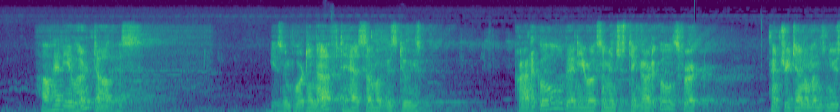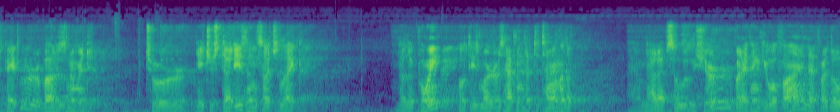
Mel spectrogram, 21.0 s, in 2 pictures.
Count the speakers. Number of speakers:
1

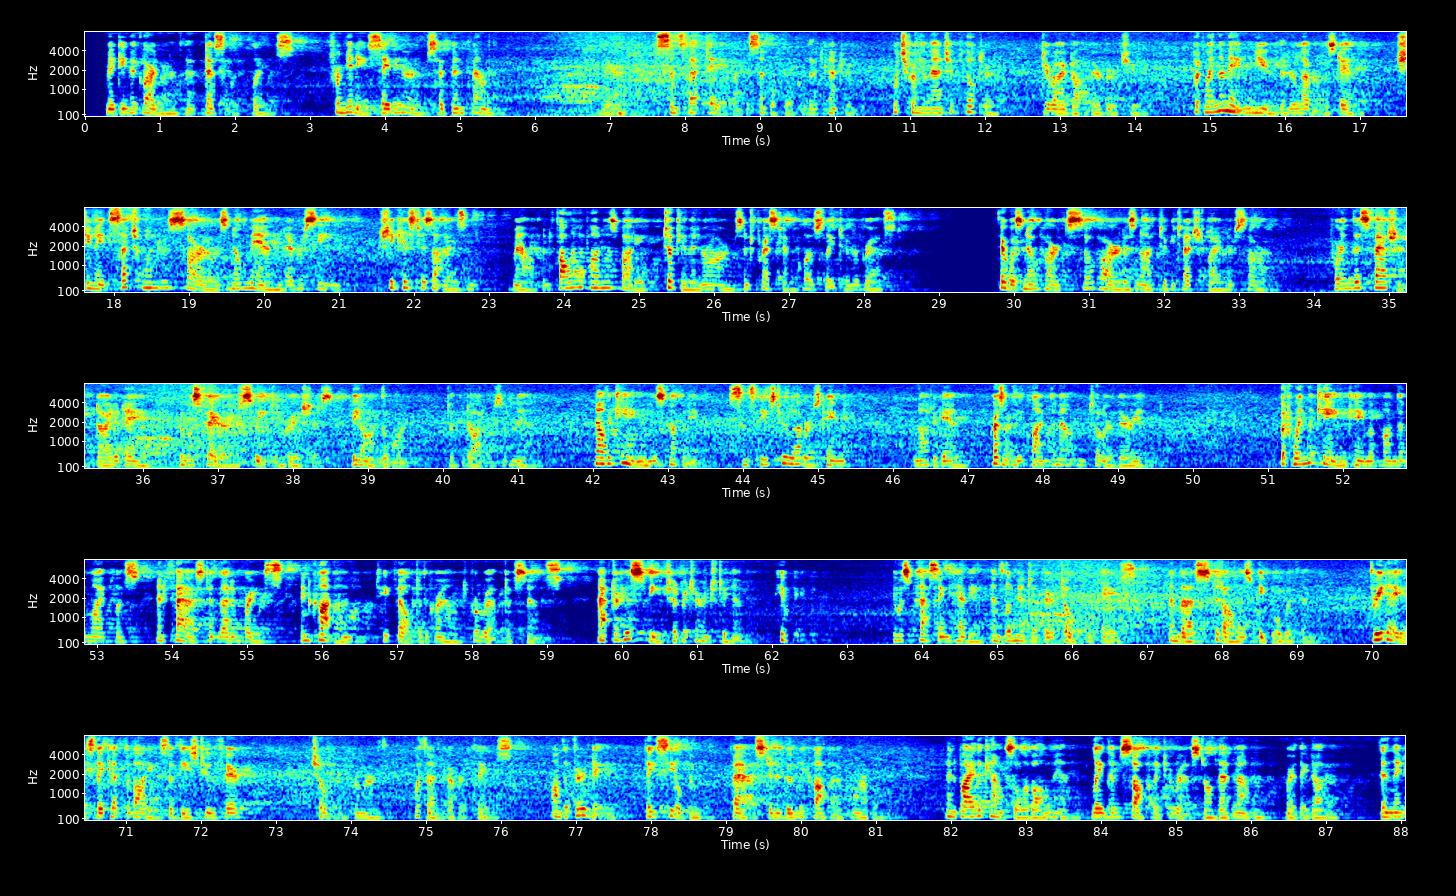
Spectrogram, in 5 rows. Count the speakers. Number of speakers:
1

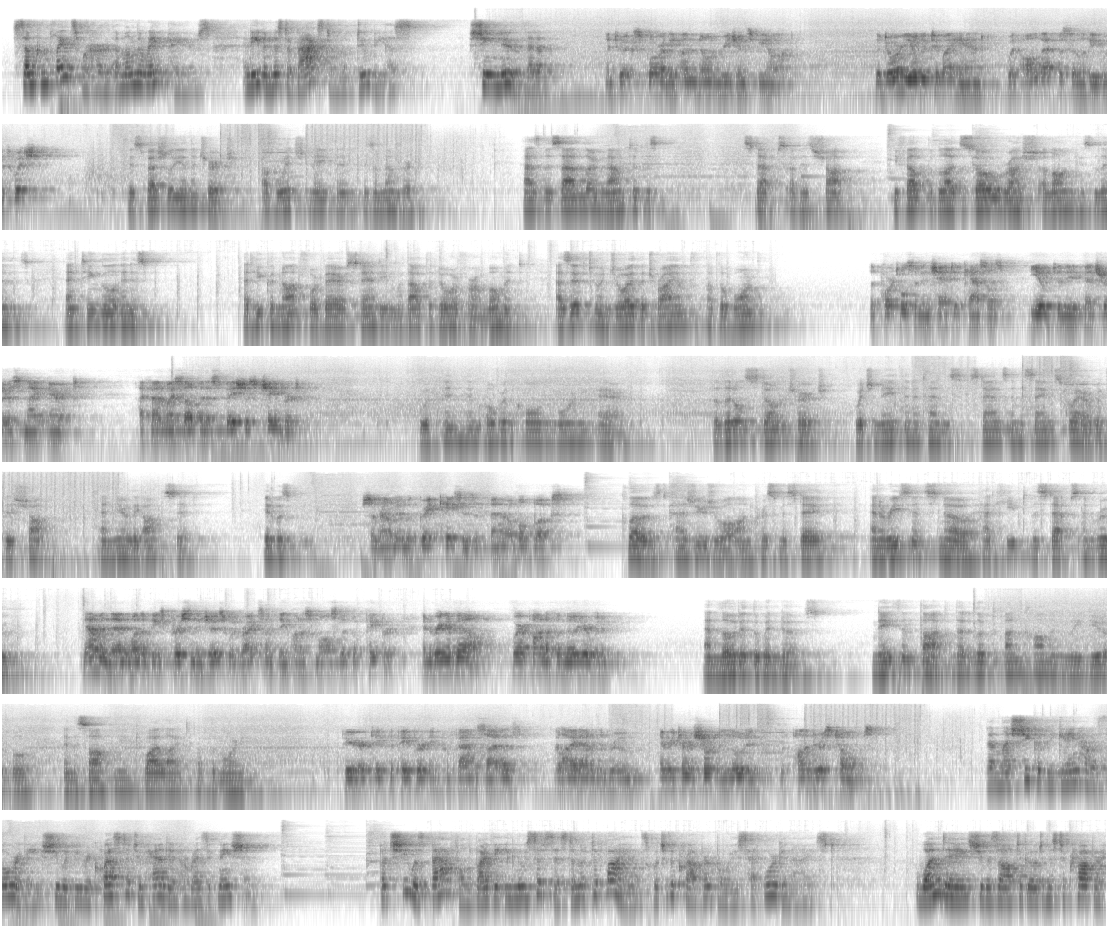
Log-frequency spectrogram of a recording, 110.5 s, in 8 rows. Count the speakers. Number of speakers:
3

